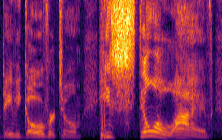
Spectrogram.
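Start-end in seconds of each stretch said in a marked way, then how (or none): none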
